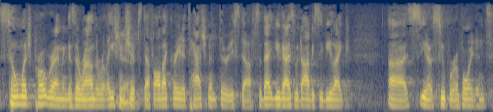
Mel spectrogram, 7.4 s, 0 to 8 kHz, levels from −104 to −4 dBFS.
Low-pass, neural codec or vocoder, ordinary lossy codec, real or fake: 7.2 kHz; none; MP3, 32 kbps; real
